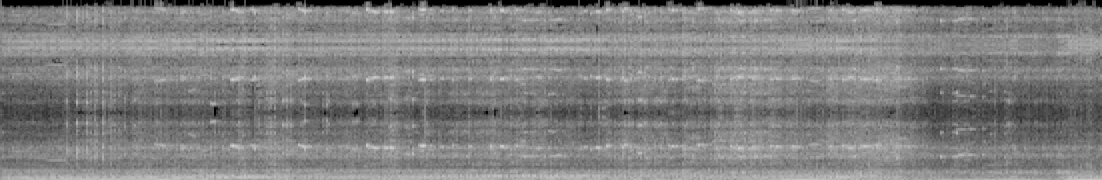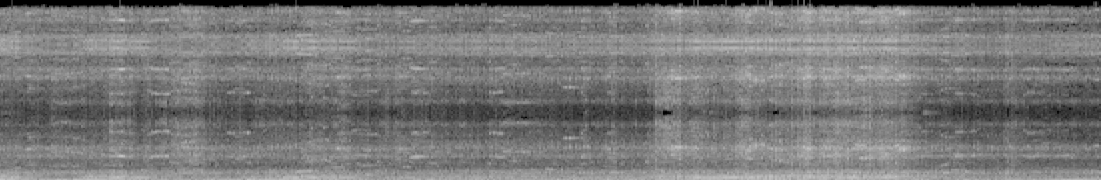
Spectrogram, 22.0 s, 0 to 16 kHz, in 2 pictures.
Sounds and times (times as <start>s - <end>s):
Outside, urban or manmade: 0.0s - 22.0s
Vehicle: 0.0s - 22.0s.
